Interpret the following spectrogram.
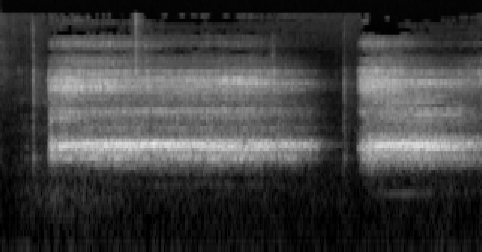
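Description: Electronic roar sound effect from the Mattel Slash 'N Battle Scorpios rex toy's small built-in speaker, played twice. The first roar lasts about two seconds; the second starts about three seconds in and trails off.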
